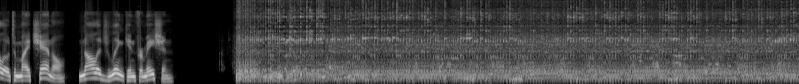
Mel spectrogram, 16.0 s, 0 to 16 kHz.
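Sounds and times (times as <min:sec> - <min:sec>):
chainsaw engine running: 0:04.4 - 0:15.9.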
